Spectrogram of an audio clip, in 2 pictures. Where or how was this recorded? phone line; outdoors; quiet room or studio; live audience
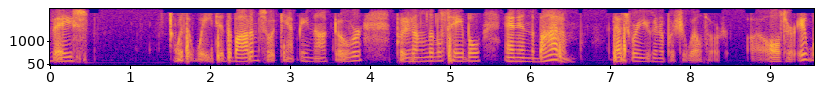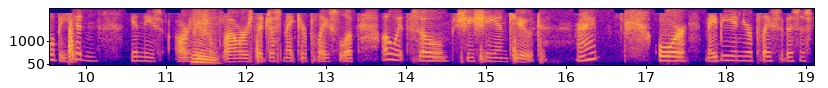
phone line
